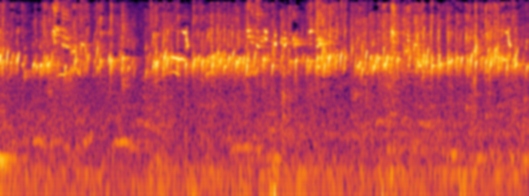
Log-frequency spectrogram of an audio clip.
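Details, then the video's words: Many European goldfinches chattering, mating and readiness calls meant to make males sing: thick, continuous high twittering with rapid sparkling notes, a slight dip in loudness early on, faint low taps in the background. "Beautiful Goldfinches Chattering & Singing Sound in Nature"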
